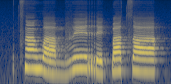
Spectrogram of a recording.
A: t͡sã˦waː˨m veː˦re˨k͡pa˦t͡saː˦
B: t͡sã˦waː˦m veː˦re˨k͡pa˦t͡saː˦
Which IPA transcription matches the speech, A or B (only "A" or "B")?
A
